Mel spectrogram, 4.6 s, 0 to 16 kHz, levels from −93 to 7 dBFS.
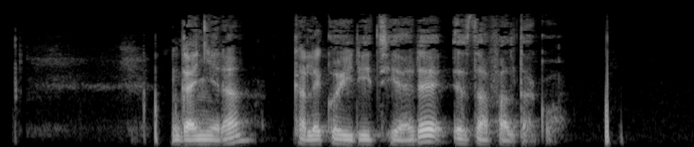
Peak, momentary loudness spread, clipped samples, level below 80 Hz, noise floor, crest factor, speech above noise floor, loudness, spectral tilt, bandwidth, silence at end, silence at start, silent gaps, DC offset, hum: -8 dBFS; 16 LU; under 0.1%; -72 dBFS; -68 dBFS; 22 dB; 40 dB; -29 LUFS; -4 dB/octave; 11.5 kHz; 0.9 s; 1.15 s; none; under 0.1%; none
